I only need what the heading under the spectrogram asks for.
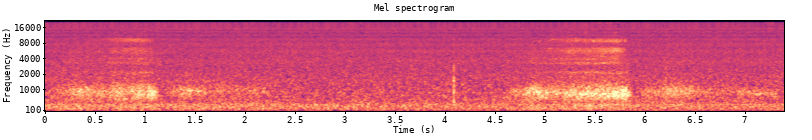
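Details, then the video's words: Pug snoring in two slow, rasping bouts, each a pair of breathy rumbling pulses, separated by a long quiet pause and a soft click. "Pug snoring"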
